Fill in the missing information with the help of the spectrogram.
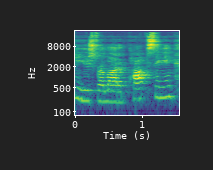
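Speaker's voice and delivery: normal talking voice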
